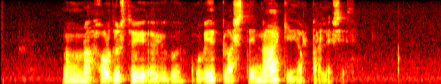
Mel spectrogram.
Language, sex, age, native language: Icelandic, male, 40-49, Icelandic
